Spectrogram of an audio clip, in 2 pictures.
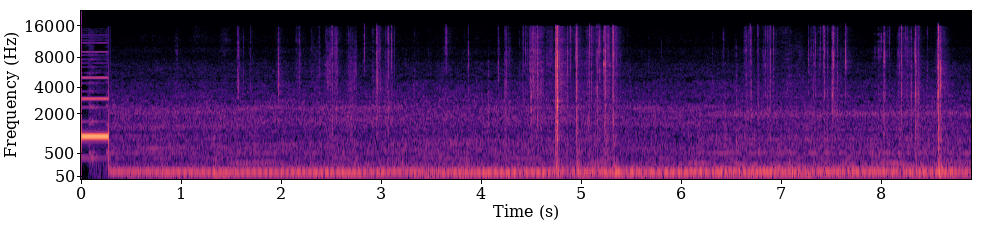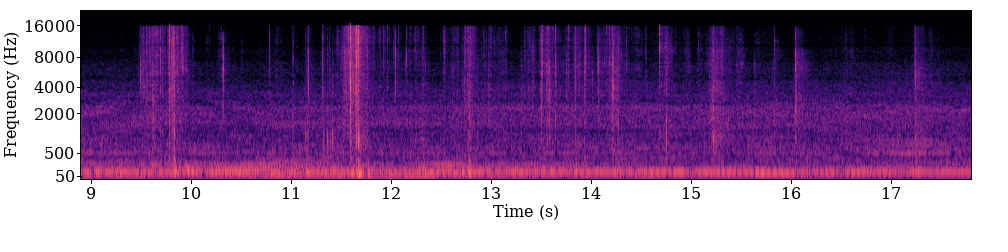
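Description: A short steady test-tone beep at the very start. Then clear plastic packaging and cardboard are handled, with scattered crackles, clicks and scrapes over a steady low hum.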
